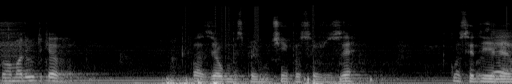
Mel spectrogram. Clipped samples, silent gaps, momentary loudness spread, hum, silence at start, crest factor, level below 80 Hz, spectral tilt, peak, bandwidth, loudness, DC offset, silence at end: under 0.1%; none; 16 LU; none; 0 s; 20 dB; -32 dBFS; -7 dB/octave; -8 dBFS; 16.5 kHz; -30 LUFS; under 0.1%; 0 s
